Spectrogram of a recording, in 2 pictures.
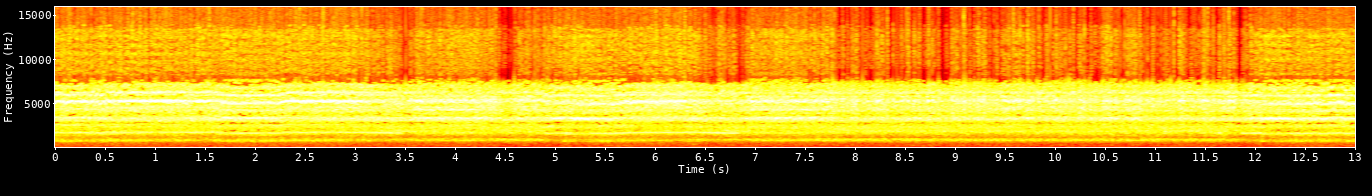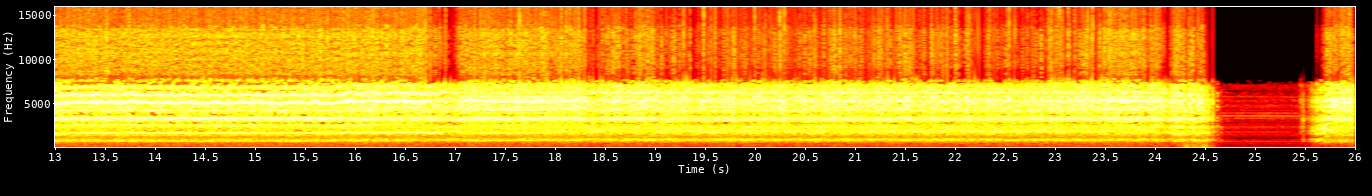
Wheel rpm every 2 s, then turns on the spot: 220, 230, 230, 230, 230, 230, 210, 210, 230, 230, 230, 230, 70.
none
